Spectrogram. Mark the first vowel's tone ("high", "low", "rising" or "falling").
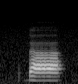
high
